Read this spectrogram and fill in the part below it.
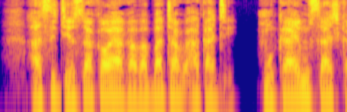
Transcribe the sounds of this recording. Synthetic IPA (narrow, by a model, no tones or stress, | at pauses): asid͡ʒe̞suakaujaːkaʋaɓataakaːt̬i | mukaimusaːt͡ʃka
